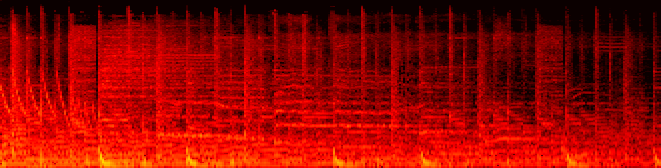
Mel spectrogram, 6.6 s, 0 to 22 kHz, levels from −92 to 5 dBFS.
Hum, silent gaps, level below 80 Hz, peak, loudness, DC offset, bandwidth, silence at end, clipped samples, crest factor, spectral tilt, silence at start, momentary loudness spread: none; none; -46 dBFS; -20 dBFS; -41 LUFS; under 0.1%; over 20 kHz; 0 s; under 0.1%; 20 dB; -4.5 dB/octave; 0 s; 12 LU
